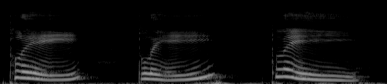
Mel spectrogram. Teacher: мы уходим немного в и мы не в й уходим а в и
